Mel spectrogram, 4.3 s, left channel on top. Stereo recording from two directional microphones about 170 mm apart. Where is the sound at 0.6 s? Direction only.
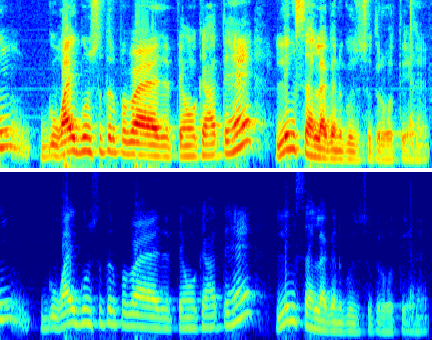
10° left (ahead or behind).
